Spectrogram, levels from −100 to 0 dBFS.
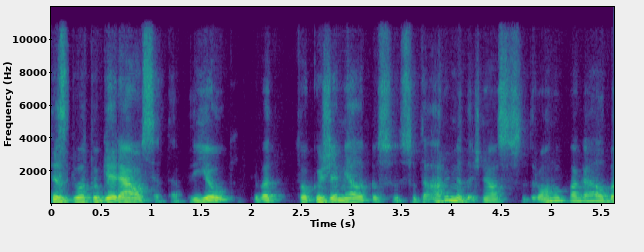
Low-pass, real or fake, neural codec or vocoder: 10.8 kHz; fake; vocoder, 24 kHz, 100 mel bands, Vocos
